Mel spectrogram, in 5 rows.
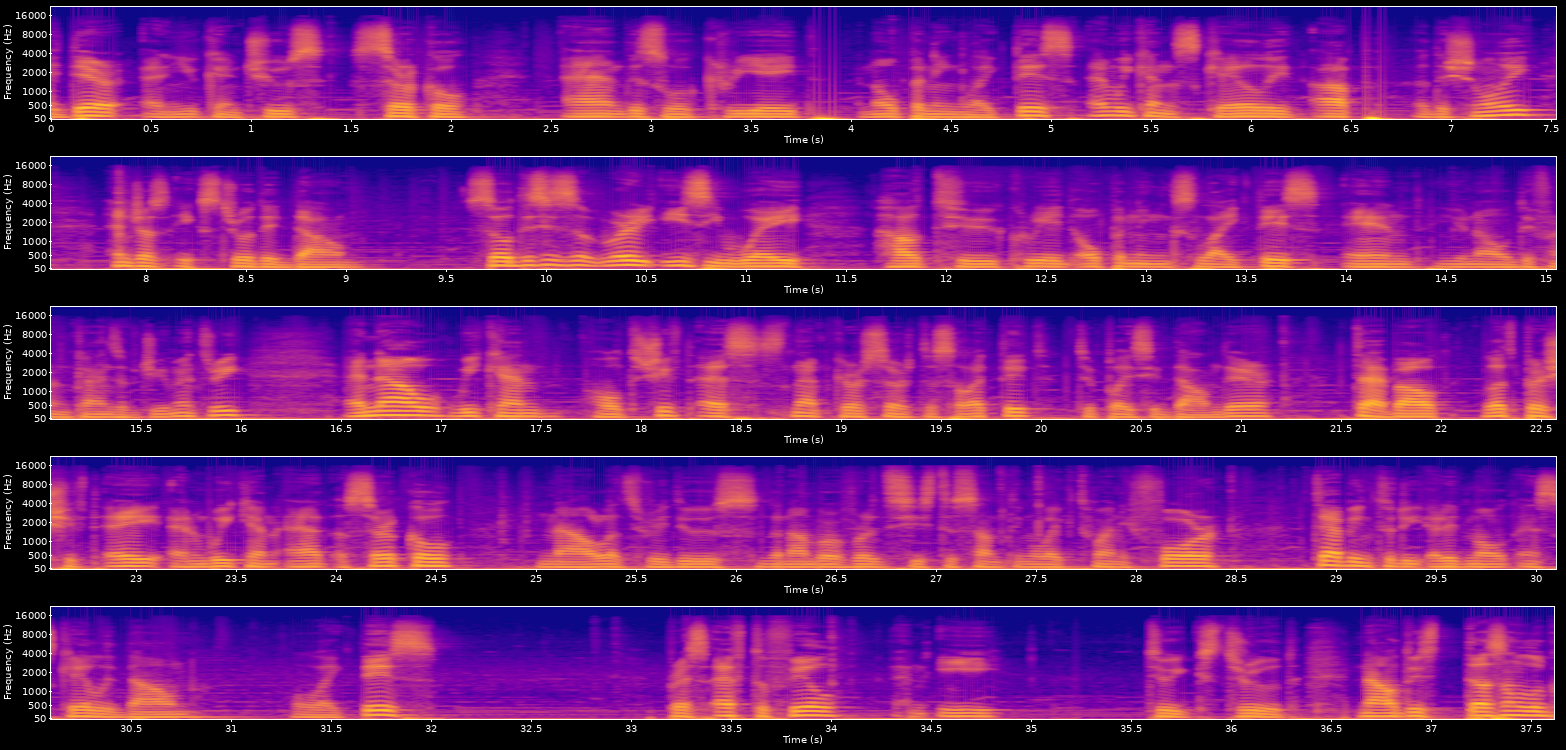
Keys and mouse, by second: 2.4-4.1 middle drag, 4.9 s, 7.2 click, 7.7 e, 10.2 click, 10.6-11.7 middle drag, 17.6 shift+s, 21.1 Tab, 22.3 shift+a, 25.3 click, 26.0-27.5 drag, 28.3 Tab, 29.1 s, 32.6 click, 33.1 f, 33.8 e, 35.8 click, 37.3 Tab.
